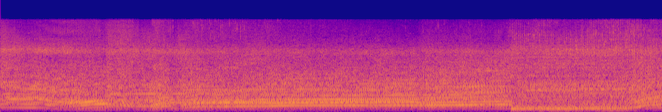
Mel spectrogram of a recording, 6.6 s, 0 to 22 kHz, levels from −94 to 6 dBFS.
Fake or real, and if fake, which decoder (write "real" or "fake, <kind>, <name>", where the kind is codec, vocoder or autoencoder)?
real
